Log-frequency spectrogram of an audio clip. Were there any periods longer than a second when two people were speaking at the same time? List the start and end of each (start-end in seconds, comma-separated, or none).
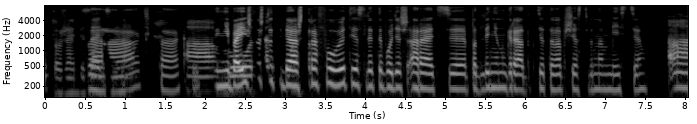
1.7-3.2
